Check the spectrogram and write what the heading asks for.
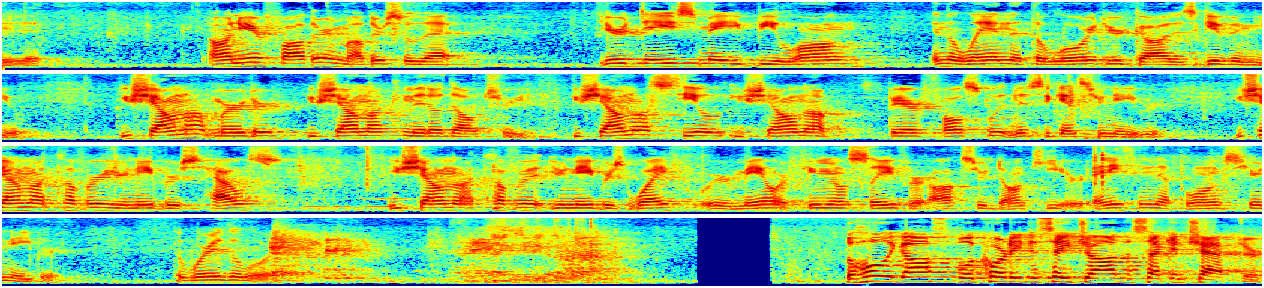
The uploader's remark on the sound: Sermon preached on March 8, 2015 at Faith Lutheran Church in Gardner, MA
